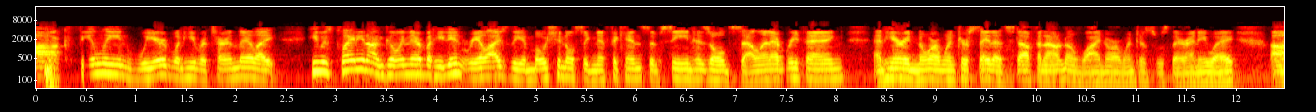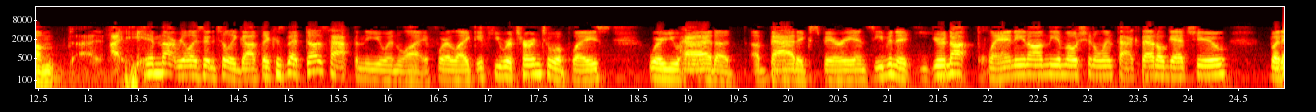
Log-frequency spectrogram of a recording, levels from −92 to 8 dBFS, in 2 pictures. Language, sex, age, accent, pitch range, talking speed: English, male, 30-49, American, 105-130 Hz, 220 wpm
